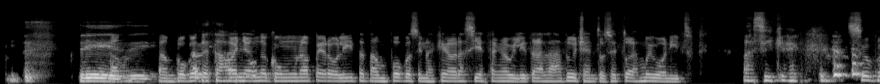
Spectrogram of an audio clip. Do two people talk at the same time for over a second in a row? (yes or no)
yes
